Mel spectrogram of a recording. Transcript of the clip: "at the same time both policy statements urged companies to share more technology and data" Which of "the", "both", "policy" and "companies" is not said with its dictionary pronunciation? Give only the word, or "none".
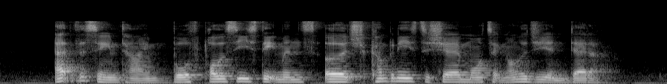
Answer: none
